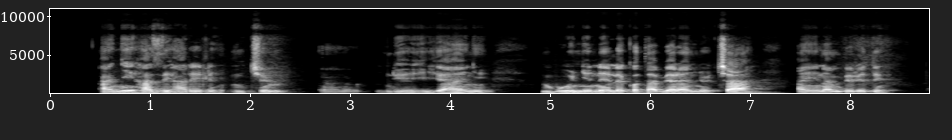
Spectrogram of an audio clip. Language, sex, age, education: Igbo, male, 15-29, tertiary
